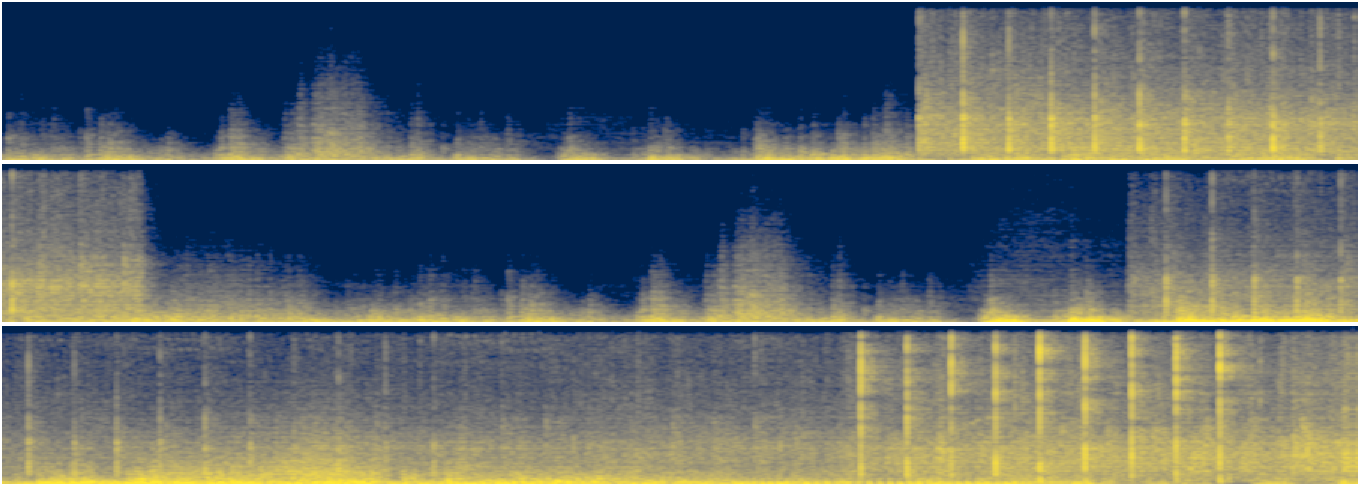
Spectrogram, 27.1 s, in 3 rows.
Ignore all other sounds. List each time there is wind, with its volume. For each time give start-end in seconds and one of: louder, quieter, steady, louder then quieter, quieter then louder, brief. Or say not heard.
0.0-27.0 louder then quieter.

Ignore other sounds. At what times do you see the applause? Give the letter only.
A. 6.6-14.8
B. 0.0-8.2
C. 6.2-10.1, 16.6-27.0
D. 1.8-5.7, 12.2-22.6
C.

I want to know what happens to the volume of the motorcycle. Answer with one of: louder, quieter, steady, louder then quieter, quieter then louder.
steady.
